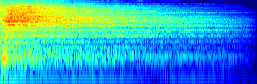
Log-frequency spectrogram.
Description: cymbal, drum machines

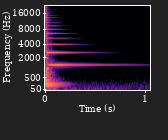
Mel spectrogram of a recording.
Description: CAVAQUINHO E, Guitars

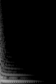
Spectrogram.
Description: HI TOM, Noise, 909

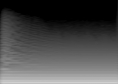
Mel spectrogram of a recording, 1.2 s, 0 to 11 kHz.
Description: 505, String Machines

